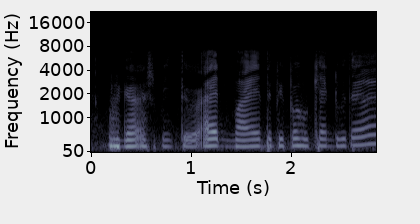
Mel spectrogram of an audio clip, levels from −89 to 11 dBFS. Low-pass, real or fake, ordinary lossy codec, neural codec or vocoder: 7.2 kHz; real; none; none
